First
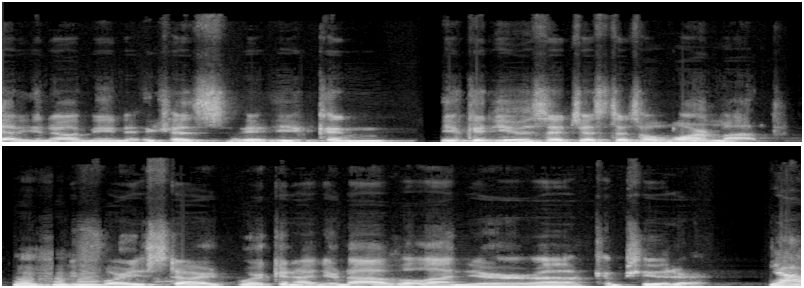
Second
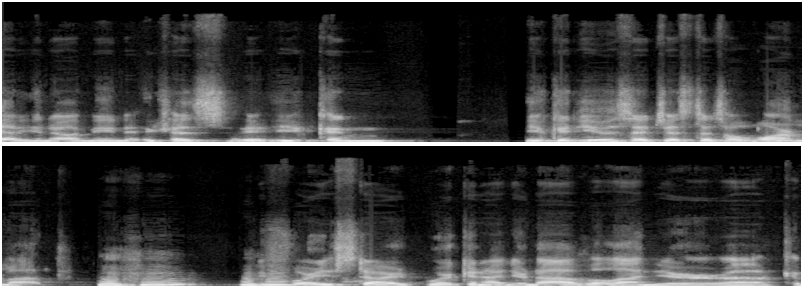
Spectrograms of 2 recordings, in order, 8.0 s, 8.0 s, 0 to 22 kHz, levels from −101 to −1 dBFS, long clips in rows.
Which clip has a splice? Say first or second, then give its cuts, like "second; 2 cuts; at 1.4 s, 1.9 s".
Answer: first; 2 cuts; at 2.1 s, 4.2 s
